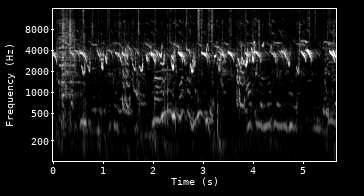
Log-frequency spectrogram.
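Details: A brood of newly hatched painted francolin chicks keeps up high, thin, falling peeps in quick overlapping series, with a lower drawn-out murmur in the background.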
